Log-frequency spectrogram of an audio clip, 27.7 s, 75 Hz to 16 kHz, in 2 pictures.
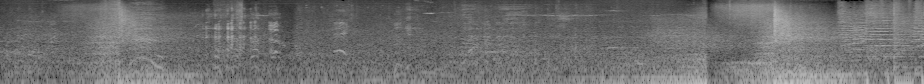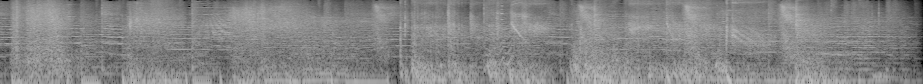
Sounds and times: Music: 11.1 - 27.7.

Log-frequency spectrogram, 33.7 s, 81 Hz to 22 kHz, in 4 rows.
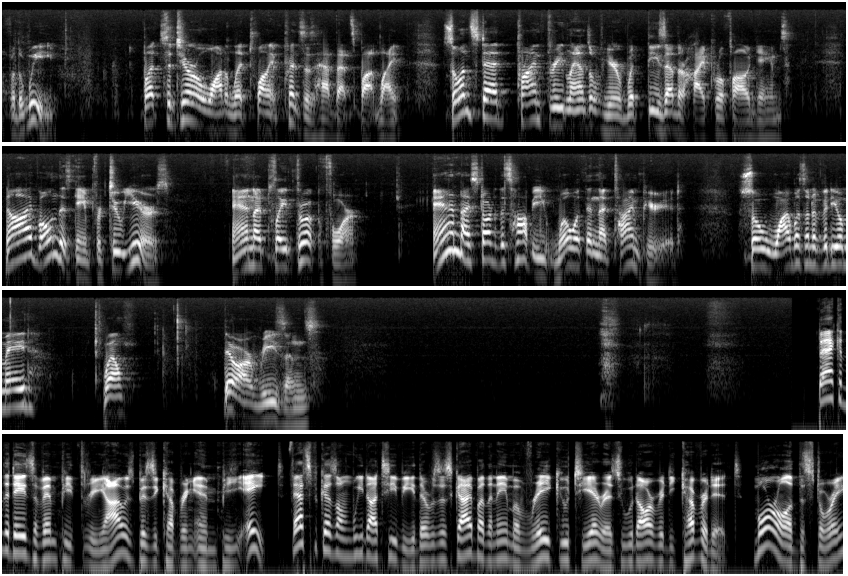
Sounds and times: Speech: 0.0 - 0.6, 1.4 - 12.1, 12.7 - 18.3, 19.1 - 20.2, 25.0 - 33.7
Inside, small room: 0.0 - 33.7.

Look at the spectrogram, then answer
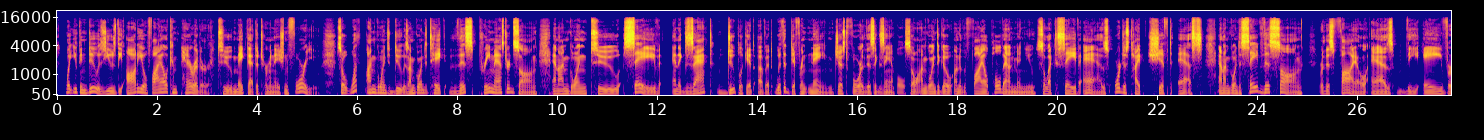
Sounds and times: Speech: 0.0 - 27.8.

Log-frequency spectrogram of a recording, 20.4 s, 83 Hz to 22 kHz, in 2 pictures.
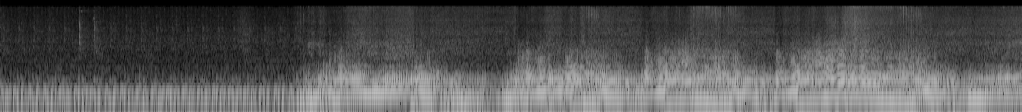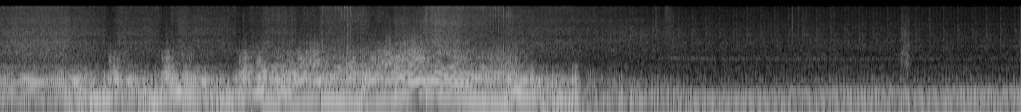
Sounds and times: Car: 0.0 - 20.4.

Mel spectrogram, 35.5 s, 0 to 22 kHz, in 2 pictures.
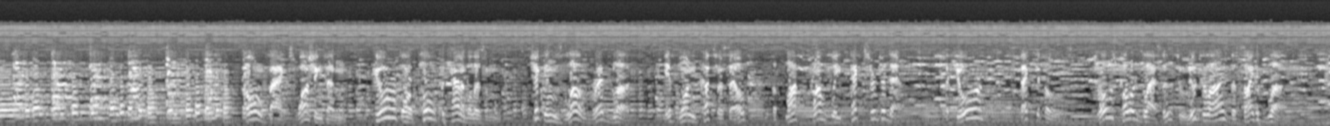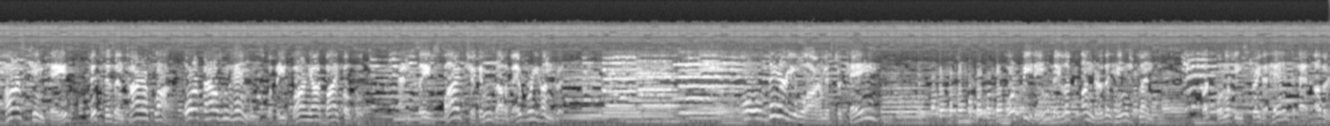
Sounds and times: Music: 0.0 - 35.4
Speech: 3.3 - 17.2, 17.8 - 25.3, 27.6 - 29.5, 31.2 - 33.2, 33.8 - 35.4.

